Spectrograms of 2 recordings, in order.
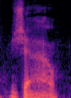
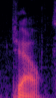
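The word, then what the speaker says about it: João: You know the Portuguese J-O-A-O? – J-O. – And there's like a squiggly over the A. – Yeah, I think it's Zhao. – Zhao. – Zhao. – Super Zhao.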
